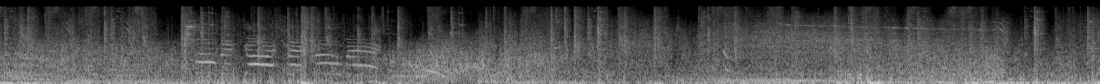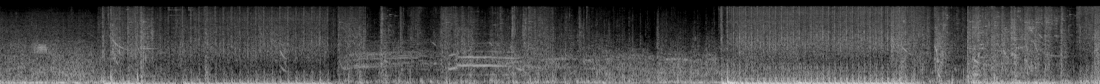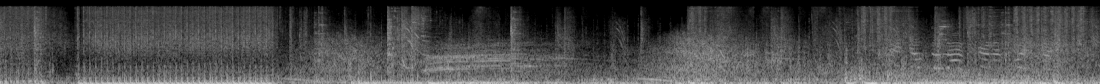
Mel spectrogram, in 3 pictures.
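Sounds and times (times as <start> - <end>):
rapid gunfire: 0.0 - 9.9, 11.8 - 26.4, 27.2 - 33.0
people shouting: 14.4 - 18.2, 26.2 - 28.0.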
